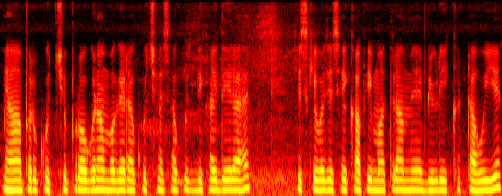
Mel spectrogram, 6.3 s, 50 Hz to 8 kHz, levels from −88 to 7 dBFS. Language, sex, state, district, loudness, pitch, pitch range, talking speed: Hindi, male, Rajasthan, Bikaner, -18 LUFS, 150 Hz, 145-155 Hz, 210 wpm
